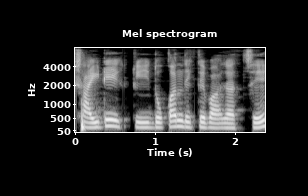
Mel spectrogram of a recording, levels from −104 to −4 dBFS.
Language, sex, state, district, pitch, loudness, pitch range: Bengali, female, West Bengal, Dakshin Dinajpur, 180 Hz, -18 LUFS, 170-195 Hz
